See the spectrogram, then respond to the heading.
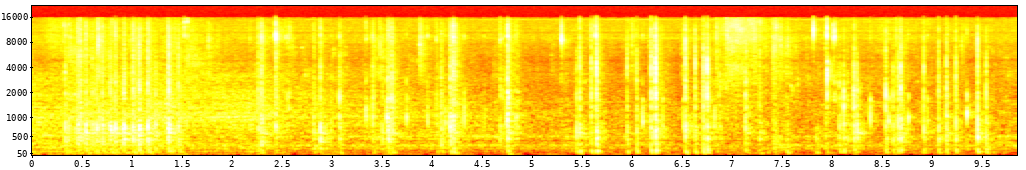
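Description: Fingertips and short nails tap on a small, hollow, rectangular printed cardboard La Casa de Papel "Tokio" Funko Pop collectible box with a clear plastic front window and the figure inside, which stands on a wooden table and is turned to show its different sides. Quick, dry, hollow clicks and light taps come in irregular, rapid bursts, each one dying away almost at once. A brief rustling scratch sounds near the start.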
